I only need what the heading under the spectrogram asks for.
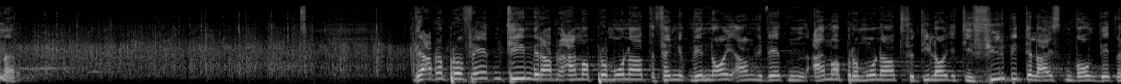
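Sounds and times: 
speech: 0.0s - 0.4s, 4.1s - 11.2s
audience applause: 0.0s - 4.4s.

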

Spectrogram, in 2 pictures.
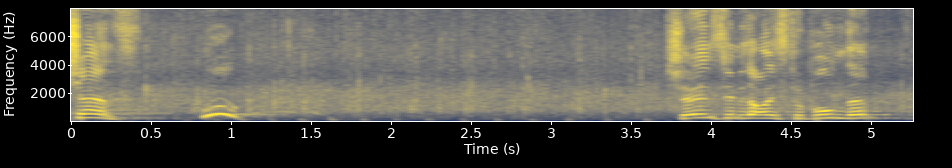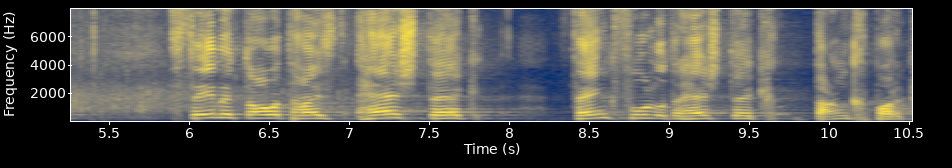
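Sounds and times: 
speech: 0.0s - 1.1s, 3.8s - 5.2s, 5.9s - 10.5s
crowd applause: 0.0s - 6.6s.

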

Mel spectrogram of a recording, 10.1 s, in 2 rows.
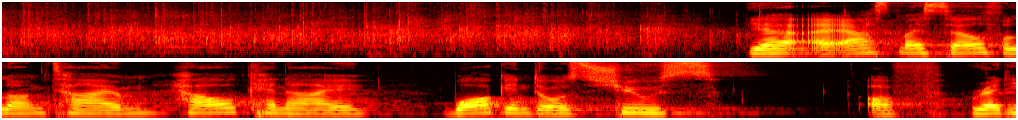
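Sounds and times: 
large audience applause: 0.0s - 3.8s
speech: 3.7s - 8.7s, 9.4s - 10.1s.

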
